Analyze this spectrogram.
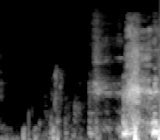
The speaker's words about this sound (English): Now that I sneezed, everybody knows I was sneezing.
